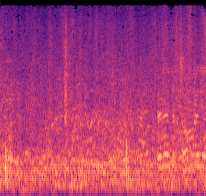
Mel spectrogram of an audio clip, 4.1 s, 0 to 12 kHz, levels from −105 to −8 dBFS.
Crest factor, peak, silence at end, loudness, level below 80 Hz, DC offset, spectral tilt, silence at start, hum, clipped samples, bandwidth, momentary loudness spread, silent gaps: 18 dB; -10 dBFS; 0 s; -28 LUFS; -52 dBFS; under 0.1%; -5 dB/octave; 0 s; none; under 0.1%; 11.5 kHz; 6 LU; none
